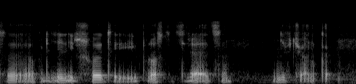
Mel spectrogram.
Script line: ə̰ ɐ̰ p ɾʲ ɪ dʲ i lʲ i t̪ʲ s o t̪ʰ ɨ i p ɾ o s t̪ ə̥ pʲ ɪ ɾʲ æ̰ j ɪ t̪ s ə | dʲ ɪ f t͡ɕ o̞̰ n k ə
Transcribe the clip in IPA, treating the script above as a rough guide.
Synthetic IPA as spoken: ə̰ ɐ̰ p ɾʲ ɪ dʲ ɪ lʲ i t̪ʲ ʂ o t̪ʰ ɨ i p ɾ o s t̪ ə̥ tʲ ɪ ɾʲ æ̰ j ɪ t̪ s ə | dʲ ɪ f t͡ɕ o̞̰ n k ə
